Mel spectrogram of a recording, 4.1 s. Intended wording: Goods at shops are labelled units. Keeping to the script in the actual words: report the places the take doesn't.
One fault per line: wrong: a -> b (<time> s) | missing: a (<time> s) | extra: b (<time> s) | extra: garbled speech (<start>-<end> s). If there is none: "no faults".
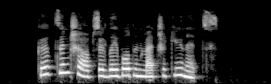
wrong: at -> in (0.9 s)
extra: in metric (2.0 s)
